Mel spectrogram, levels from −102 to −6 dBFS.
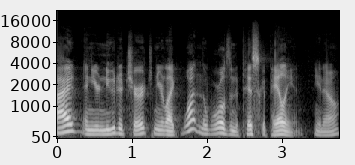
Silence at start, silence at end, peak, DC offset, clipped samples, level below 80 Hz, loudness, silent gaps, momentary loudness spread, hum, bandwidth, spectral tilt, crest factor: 0 s; 0 s; -12 dBFS; under 0.1%; under 0.1%; -70 dBFS; -31 LUFS; none; 5 LU; none; 10.5 kHz; -6.5 dB/octave; 18 dB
